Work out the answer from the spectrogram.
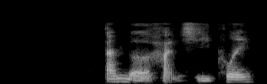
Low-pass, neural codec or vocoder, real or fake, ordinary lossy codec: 7.2 kHz; codec, 44.1 kHz, 2.6 kbps, SNAC; fake; MP3, 32 kbps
